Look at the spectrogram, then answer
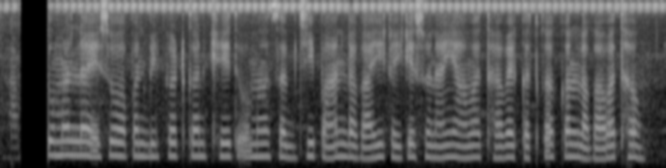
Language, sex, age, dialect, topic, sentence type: Chhattisgarhi, female, 18-24, Western/Budati/Khatahi, agriculture, statement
